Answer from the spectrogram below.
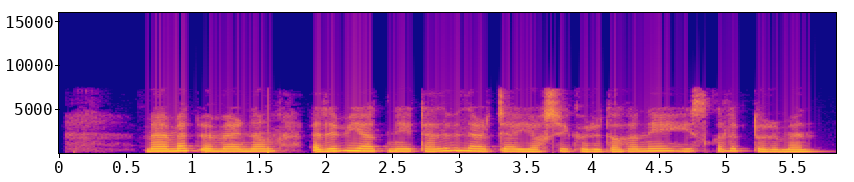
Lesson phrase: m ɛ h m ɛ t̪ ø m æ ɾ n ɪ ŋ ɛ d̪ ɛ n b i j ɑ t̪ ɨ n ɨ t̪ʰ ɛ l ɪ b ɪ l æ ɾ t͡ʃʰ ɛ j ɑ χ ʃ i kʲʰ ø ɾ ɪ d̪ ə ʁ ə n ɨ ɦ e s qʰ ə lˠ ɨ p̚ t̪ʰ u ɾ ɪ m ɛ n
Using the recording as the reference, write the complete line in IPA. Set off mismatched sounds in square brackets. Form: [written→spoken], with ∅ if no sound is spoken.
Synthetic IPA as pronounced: m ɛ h m ɛ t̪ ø m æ ɾ n ɪ ŋ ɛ d̪ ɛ [n→∅] b i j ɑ t̪ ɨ n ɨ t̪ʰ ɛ l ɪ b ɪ l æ ɾ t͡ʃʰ ɛ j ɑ χ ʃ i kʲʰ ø ɾ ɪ d̪ ə ʁ ə n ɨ ɦ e s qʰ ə lˠ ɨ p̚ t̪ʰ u ɾ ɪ m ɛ n

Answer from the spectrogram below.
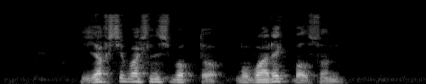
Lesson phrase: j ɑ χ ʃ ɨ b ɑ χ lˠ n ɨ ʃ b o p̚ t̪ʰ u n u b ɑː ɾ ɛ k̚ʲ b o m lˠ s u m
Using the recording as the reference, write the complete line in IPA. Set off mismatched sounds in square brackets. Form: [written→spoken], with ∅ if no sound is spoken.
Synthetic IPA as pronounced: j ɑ χ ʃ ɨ b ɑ [χ→ʃ] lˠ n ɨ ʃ b o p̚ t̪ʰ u [n→m] u b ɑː ɾ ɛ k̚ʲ b o [m→∅] lˠ s u [m→n]

